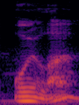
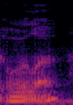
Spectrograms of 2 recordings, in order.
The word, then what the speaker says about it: Euler: spelled ruler with an E Euler but it's Euler its pronunciation is Euler what he did he said I wonder if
